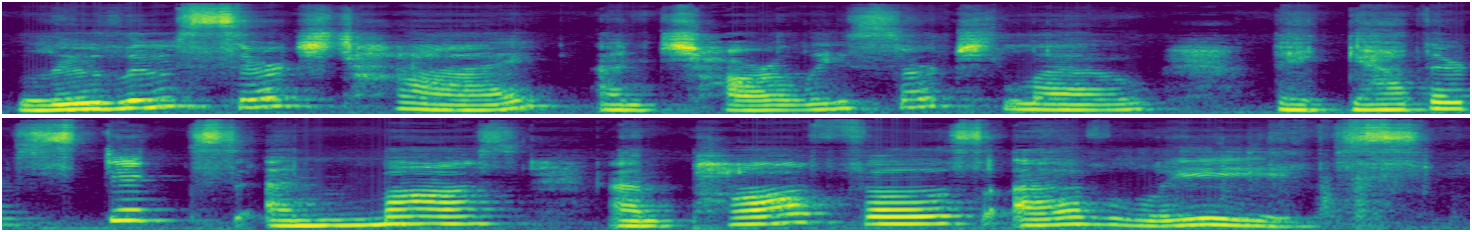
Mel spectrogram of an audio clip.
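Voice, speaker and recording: Reading picture books aloud to young children, this librarian keeps her mid-range voice expressive and speaks very slowly. She leads preschool storytime, explaining things plainly and chatting with the little ones.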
